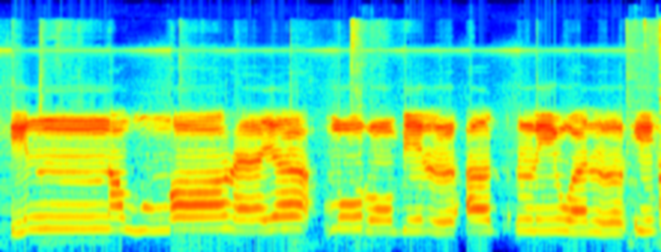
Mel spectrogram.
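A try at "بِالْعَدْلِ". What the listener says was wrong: Qalqalah huruf dalnya.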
